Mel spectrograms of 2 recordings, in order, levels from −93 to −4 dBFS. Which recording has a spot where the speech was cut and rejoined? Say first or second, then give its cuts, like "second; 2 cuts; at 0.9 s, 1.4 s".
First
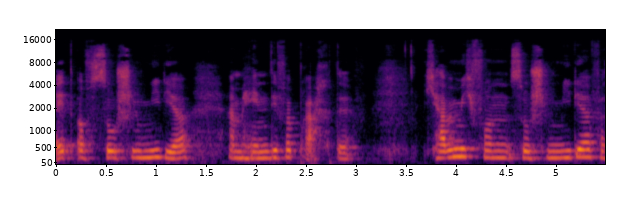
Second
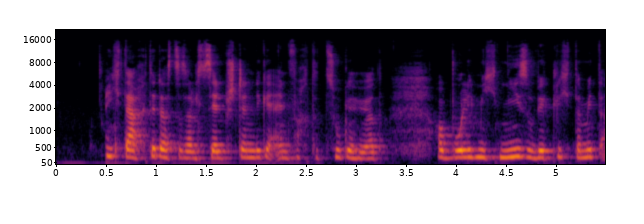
first; 1 cut; at 3.6 s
